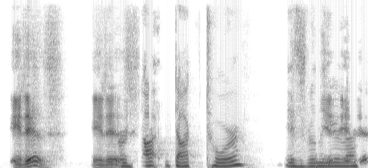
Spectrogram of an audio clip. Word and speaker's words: Doktor: Did I pronounce that right? It's Doktor, but it's okay.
